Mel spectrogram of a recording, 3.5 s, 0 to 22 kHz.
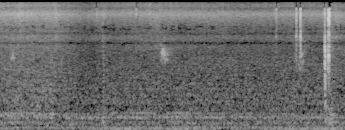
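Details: Dense, steady hum of many honey bees working a yellow hive fitted with plastic frames, Australia, 9 October 2021, with a few faint clicks near the end.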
